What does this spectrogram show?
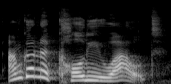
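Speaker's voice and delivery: ordinary talk, nothing marked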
